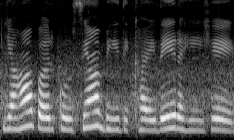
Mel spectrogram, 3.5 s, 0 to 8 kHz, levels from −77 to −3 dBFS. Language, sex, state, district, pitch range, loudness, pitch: Hindi, female, Madhya Pradesh, Dhar, 225-260 Hz, -15 LUFS, 240 Hz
